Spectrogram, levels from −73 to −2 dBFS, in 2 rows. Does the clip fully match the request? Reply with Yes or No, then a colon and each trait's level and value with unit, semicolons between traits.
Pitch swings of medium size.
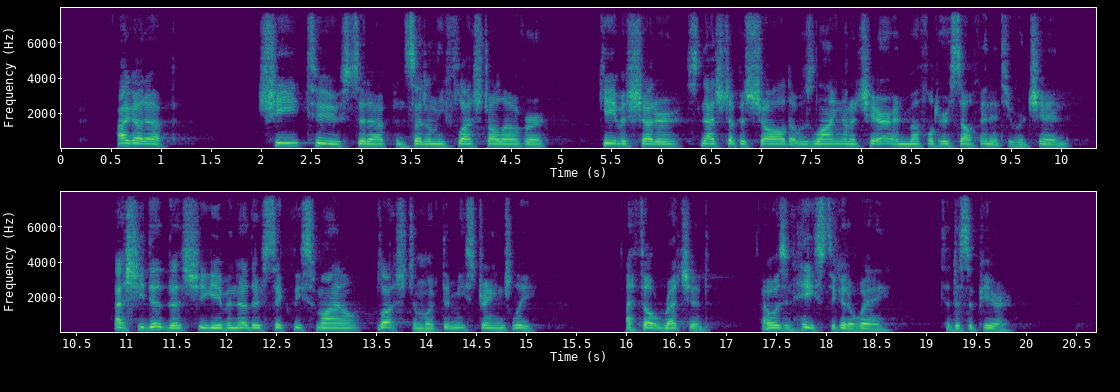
No: narrow, 1.2 semitones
